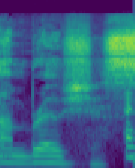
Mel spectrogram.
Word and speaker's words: Ambrosius: One more time for me. Ambrosius. Is that how you said it? – Ambrosius. – Okay, so some people do say Ambrosius, right? – Okay. – Then it's Ambrosius. I don't even know how to pronounce my own name anymore.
